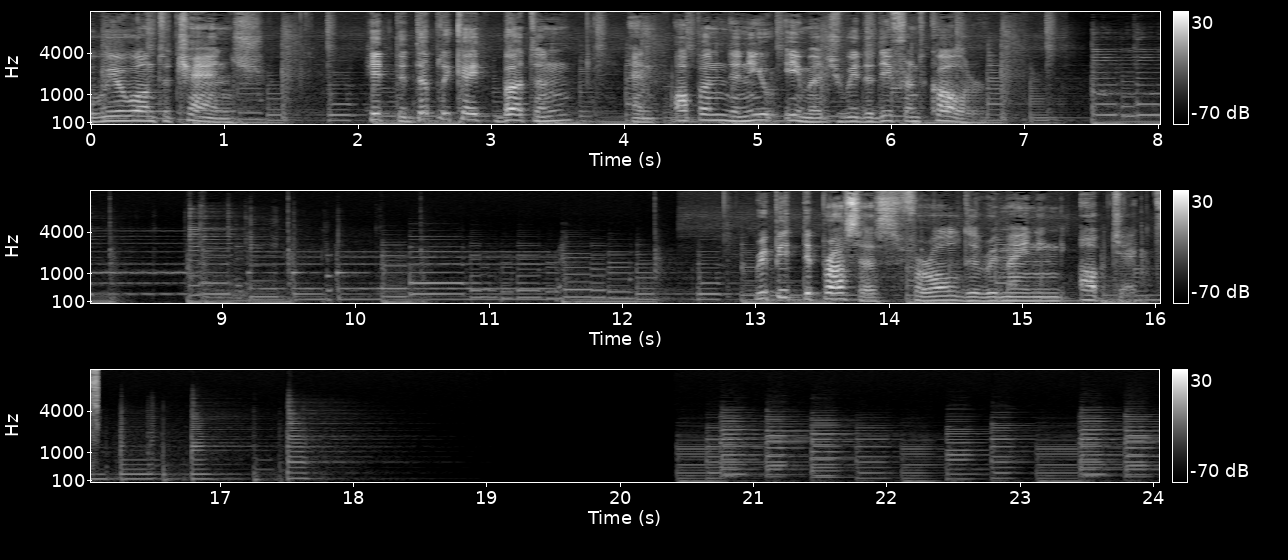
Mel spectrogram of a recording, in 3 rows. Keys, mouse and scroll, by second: 1.6-4.4 drag, 11.7 click, 15.7 click, 18.2-20.5 drag, 23.2 click.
